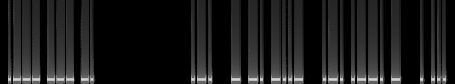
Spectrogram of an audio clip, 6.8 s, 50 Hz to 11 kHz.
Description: Morse code, heard as a keyed tone, about 33 wpm, 700 Hz. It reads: JON R TNX RPT ES
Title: Speed-Racing Common QSO Phrases Encore - 28wpm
